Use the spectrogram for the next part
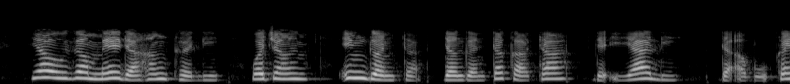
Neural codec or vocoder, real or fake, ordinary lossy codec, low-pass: codec, 16 kHz, 16 kbps, FunCodec, trained on Chinese and English, 50 frames a second; fake; none; 7.2 kHz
